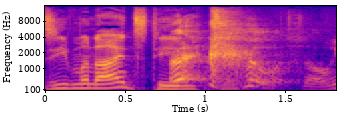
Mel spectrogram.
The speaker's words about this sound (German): Gesundheit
